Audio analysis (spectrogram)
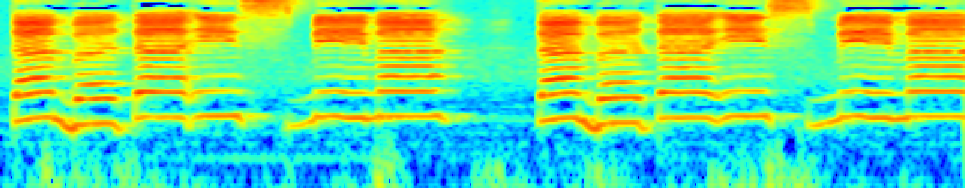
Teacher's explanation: Okey, sin ada sukun masuk ke dalam sin, dan ingat huruf sin sifat hurufnya safir, kena bunyikan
